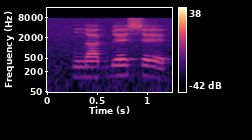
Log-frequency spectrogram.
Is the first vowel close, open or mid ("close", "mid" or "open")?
open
